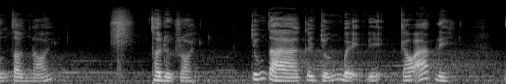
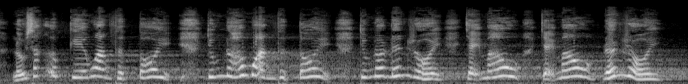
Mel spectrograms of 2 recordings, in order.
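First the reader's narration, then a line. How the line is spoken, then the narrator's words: Frantic screaming. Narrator (Vietnamese): gã cứ hét ầm ĩ lên, không ngừng gào thét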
